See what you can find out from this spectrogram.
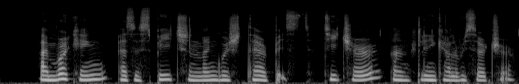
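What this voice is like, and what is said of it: French accent. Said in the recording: “As you may notice with my accent, I'm French.”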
